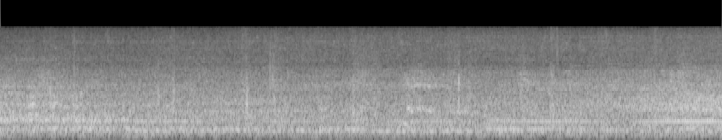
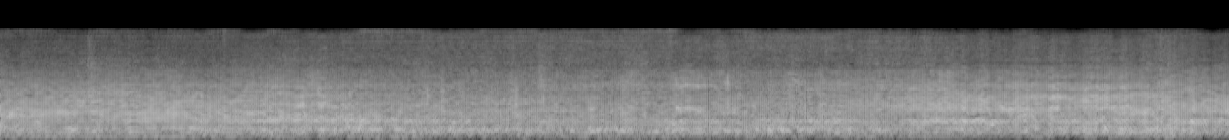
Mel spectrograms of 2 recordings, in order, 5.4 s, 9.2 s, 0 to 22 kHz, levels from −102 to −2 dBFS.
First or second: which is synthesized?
second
